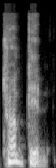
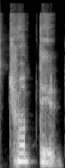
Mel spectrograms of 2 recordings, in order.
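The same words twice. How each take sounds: First: Said in the usual way. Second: A mocking higher Trump did it, Trump hit hard; mock Biden defender. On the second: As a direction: parody the excuse with a sneer. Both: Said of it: "we just have to be done with this".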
